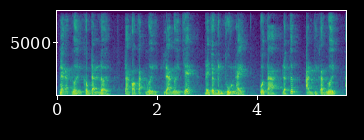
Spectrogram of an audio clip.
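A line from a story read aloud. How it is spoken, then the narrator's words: Mocking with soft laugh. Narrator (Vietnamese): Người trên người cự điểu cười khẽ một tiếng, trêu tức nói ra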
